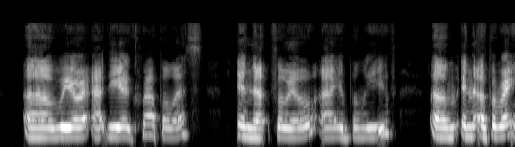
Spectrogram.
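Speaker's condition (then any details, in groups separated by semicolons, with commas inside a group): Spinal muscular atrophy type two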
